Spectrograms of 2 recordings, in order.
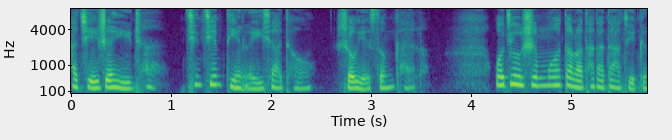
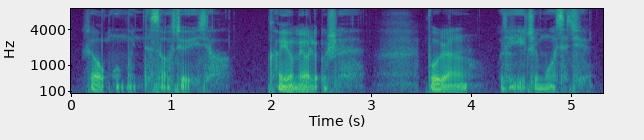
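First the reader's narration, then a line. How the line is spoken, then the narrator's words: Soft whisper. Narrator (Chinese): 我见状凑到他耳边轻声说道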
